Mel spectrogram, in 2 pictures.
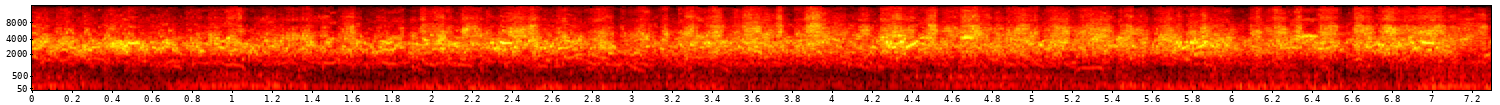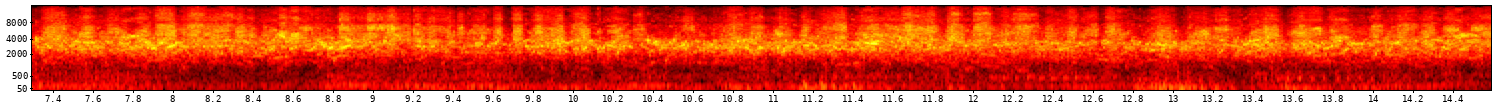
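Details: Caged budgerigar colony singing and chirping in an aviary; long steady stretch of overlapping high warbles, ticks and squeaks from many birds, with an occasional clearer whistled note rising above the chatter.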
